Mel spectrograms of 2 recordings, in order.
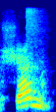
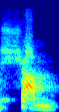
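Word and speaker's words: שם: Et vous savez, Shem, on peut le prononcer différemment. On peut dire Shem, et ça veut dire le nom, mais on peut dire Sham aussi. Et les lettres ne bougent pas, il n'y a que la vocalisation.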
